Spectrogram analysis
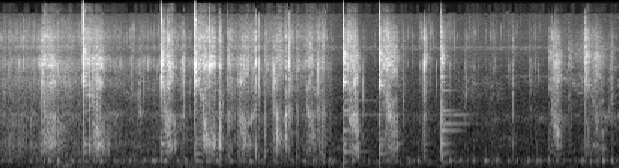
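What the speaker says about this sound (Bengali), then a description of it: "মশলা দিয়ে নাড়াচাড়া করতে করতে" A spoon scrapes and clinks against a pan while a thick ground spice paste for a pea and spinach curry is stirred, in irregular knocks and scrapes over a faint sizzle.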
